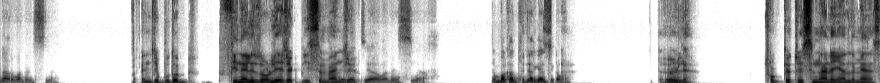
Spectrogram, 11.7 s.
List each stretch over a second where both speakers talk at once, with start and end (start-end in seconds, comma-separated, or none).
none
